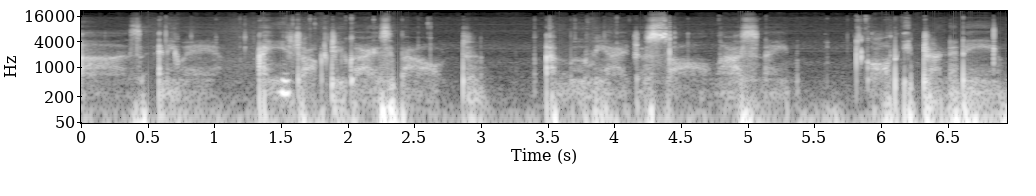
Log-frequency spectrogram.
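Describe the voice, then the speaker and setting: A woman whispers through noticeable background noise. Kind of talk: ASMR whisper ramble casual talk to camera. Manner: whispered, chatty.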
